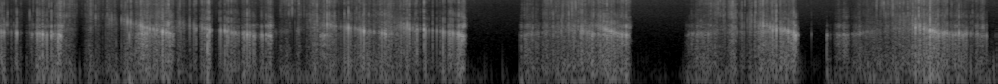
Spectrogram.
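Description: Two small black foam windscreens on a Tascam recorder are scratched with long nails of both hands, giving dense, rumbling scratchy friction with a heavy low end. The scratching runs in long strokes broken by brief silent pauses.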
